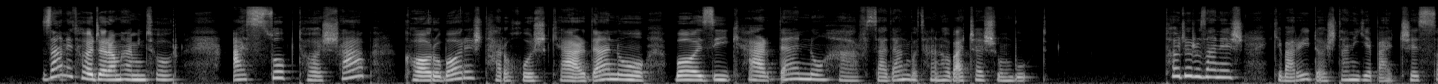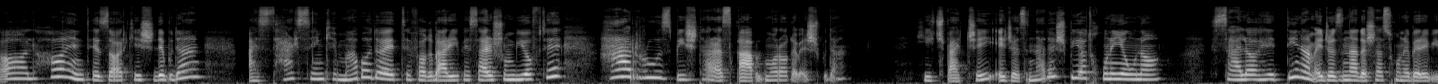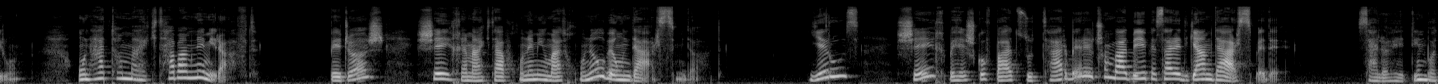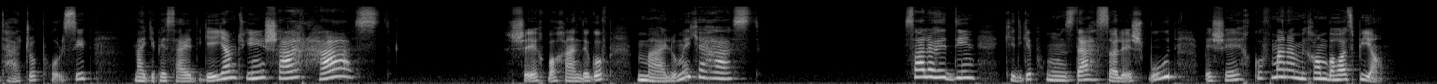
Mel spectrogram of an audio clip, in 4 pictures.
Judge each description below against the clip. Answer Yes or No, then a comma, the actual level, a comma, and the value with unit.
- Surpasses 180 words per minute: No, average, 140 wpm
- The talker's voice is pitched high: Yes, high, 220 Hz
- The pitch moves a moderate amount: No, wide, 6.2 semitones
